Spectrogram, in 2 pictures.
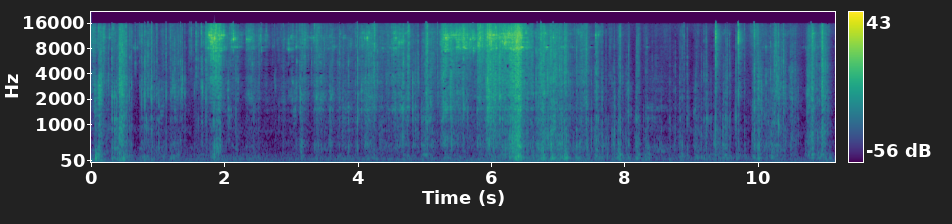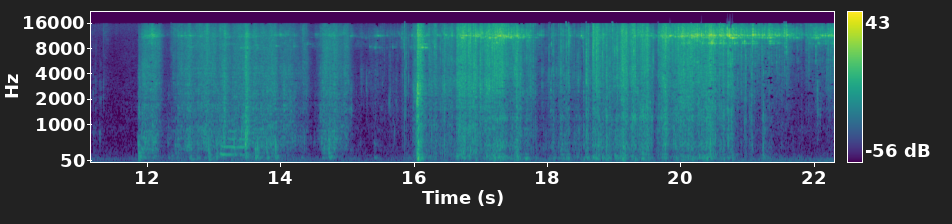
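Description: Bunches of resin charms on metal rings, with small bells attached, jangling and clinking as they are handled, on and off with a few sharp clacks, along with some rustling.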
